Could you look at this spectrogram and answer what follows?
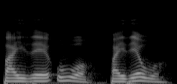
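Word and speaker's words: παιδεύω: piadosamente la palabra enseñándonos es la palabra y diga paidéugo con acento en la uo está en participio presente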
